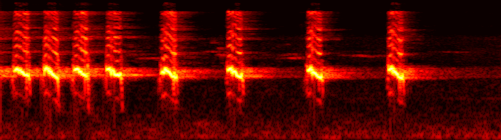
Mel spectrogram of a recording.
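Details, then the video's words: Sooty-headed bulbul, locally trucuk, used as a lure to prompt other trucuk birds to sing: a series of eight sharp, bright 'cok' notes, fast at first then spacing out, each a short downward-slurred chirp. "TRUCUK GACOR ROPEL PANJANG... suara cok cok cok ngerol PANCINGAN burung trucukan agar cepat bunyi"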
